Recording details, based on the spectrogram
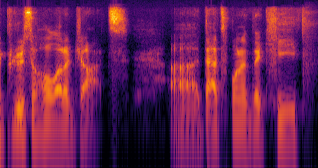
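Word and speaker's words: JWT: the topic uh uh json web tokens they are pronounced jot it is a ietf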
